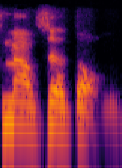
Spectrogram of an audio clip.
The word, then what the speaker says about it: Mao Zedong: Latin, which is where Mao Zedong comes from instead of Mao Zedong. It's Mao Zedong, which is the proper one.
